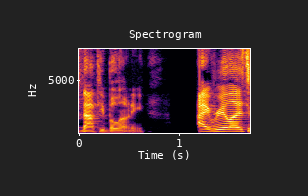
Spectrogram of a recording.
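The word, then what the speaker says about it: Belloni: realized yeah it's Matthew baloney I realized it sounds like baloney like the meat but it's like b-e-l-l-o-n-i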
